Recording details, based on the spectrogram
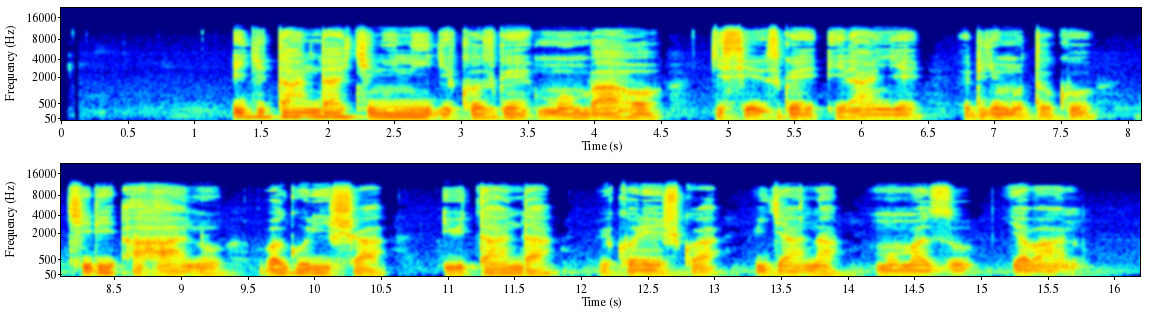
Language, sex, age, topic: Kinyarwanda, male, 18-24, finance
